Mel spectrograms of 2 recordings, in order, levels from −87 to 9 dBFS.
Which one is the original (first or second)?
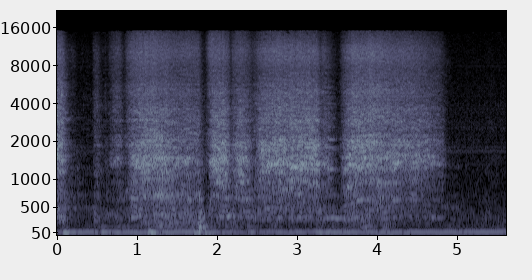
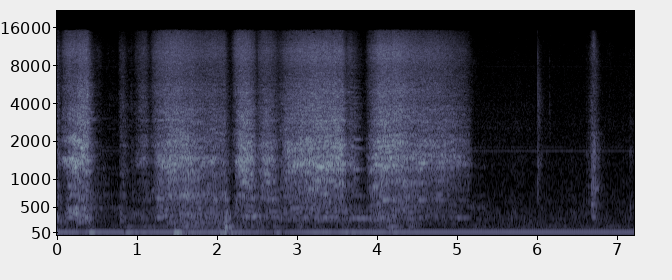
second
